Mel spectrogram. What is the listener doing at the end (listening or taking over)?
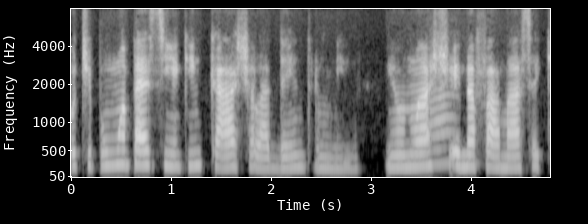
listening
